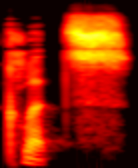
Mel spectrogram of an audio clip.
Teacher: The Z is not pronounced with the voiced Z sound. It's pronounced with the S sound with no voice.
